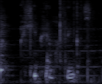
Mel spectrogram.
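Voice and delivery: breathy whisper to self; whispered complaint. Real, not acted. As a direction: mutter it under breath. Aside after hurting fingers.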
